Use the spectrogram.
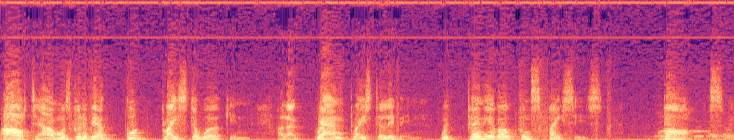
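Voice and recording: In a cartoonish character voice, a man swings very widely in pitch, high for a man, with a bright, sharp tone at a moderate pace.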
